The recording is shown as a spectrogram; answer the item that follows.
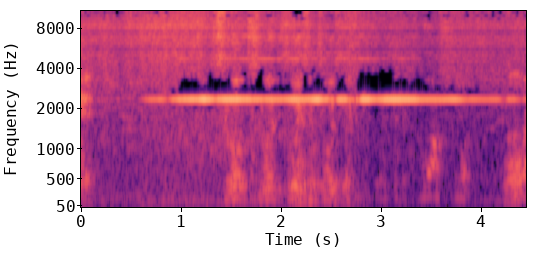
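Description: A steady, high-pitched single tone comes on about half a second in and holds without changing, with quiet voices talking underneath.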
